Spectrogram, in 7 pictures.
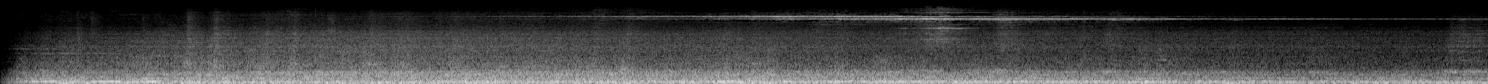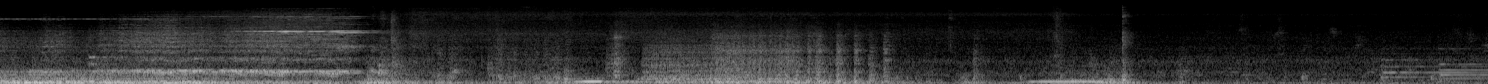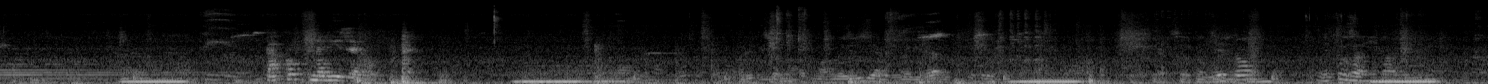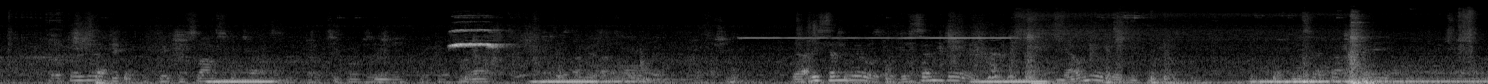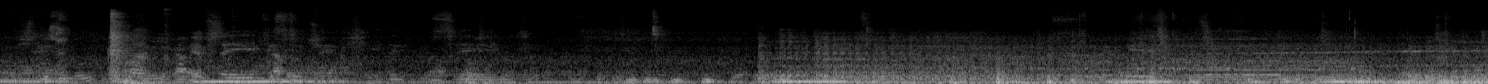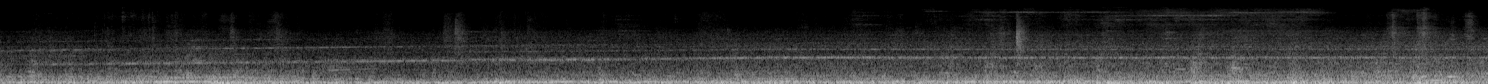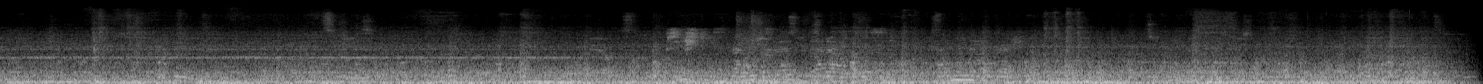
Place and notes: Bakov nad Jizerou train station recorded from a train.
Czech Republic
